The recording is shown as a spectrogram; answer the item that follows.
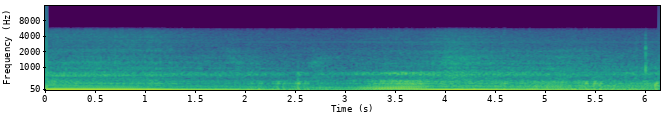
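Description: Jeep Wrangler Rubicon engine pulling up a snowy trail: loud at first, easing off, then revving up again with a rising pitch about three and a half seconds in.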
